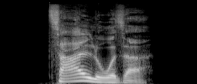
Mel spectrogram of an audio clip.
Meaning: inflection of zahllos: 1. strong/mixed nominative masculine singular 2. strong genitive/dative feminine singular 3. strong genitive plural
- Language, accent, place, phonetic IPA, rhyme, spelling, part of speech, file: German, Germany, Berlin, [ˈt͡saːlloːzɐ], -aːlloːzɐ, zahlloser, adjective, De-zahlloser.ogg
